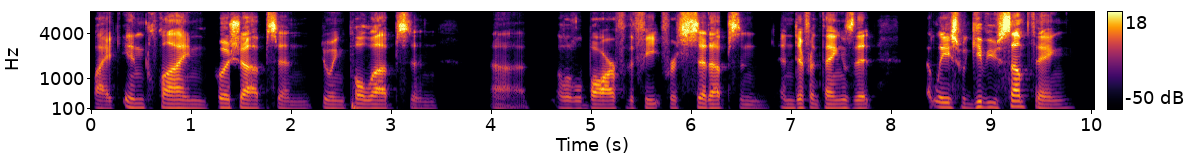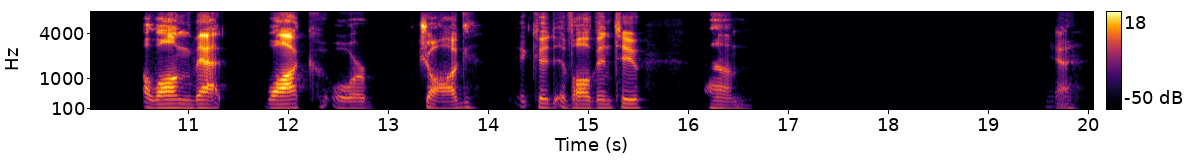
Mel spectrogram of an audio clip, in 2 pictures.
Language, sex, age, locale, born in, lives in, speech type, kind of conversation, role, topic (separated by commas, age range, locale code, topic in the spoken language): English, male, 55-59, en-US, United States, United States, conversation, advice, advisor, How can I fit short self-care habits into my busy school and chores routine to feel less tired and stressed?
